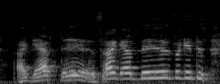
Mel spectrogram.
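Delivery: put-on puffed-up, full-of-himself cocky bragging. Retelling Peter stepping toward Jesus on the water: imitating Peter full of himself. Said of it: "he gets all full of himself".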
